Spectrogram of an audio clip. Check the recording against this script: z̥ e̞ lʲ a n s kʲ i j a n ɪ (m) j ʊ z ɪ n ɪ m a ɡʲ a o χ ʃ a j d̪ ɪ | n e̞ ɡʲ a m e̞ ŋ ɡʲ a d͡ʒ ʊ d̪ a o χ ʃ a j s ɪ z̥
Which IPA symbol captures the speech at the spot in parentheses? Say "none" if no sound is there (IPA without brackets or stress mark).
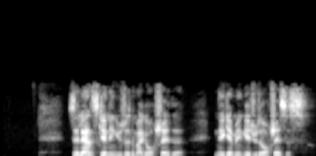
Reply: ŋ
